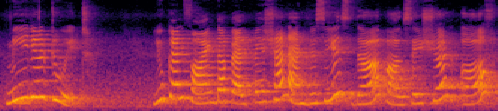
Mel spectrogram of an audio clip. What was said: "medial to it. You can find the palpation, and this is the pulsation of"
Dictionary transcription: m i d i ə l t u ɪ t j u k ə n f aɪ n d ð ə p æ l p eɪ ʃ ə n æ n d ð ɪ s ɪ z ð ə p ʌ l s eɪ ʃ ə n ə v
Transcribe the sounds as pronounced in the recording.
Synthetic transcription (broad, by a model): m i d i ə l t u ɪ t j u k ə n f aɪ n d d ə p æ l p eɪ ʃ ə n æ n d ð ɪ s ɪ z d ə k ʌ n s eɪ ʃ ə n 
